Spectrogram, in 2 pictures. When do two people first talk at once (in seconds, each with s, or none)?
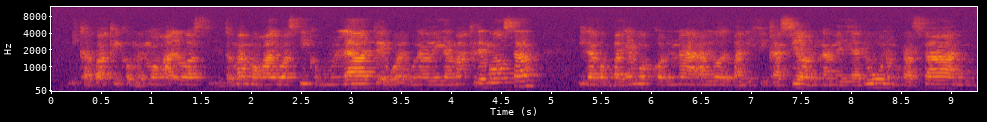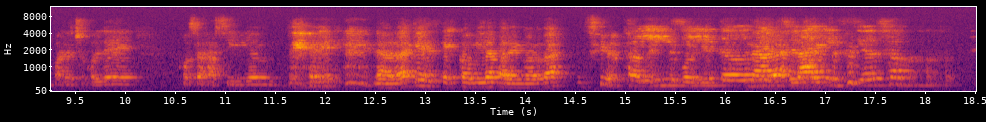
15.0 s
